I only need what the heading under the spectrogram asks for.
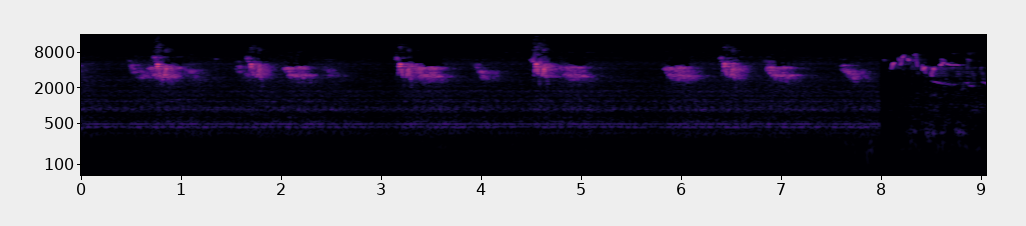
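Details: House sparrows observed chirping: bright, clipped chirps in pairs and triplets recurring irregularly for about eight seconds over a steady low hum, then the hum cuts out and softer rustling follows.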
